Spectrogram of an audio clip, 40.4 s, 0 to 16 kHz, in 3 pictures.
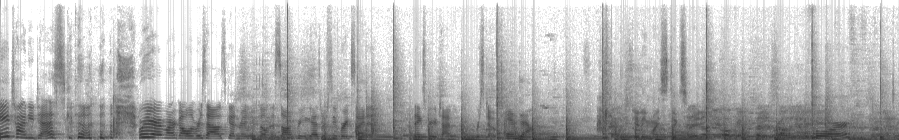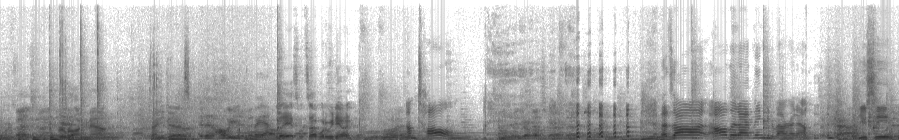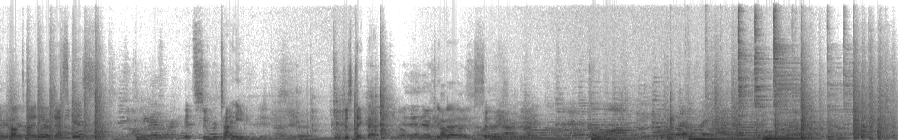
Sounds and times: Music: 3.1 - 40.4.

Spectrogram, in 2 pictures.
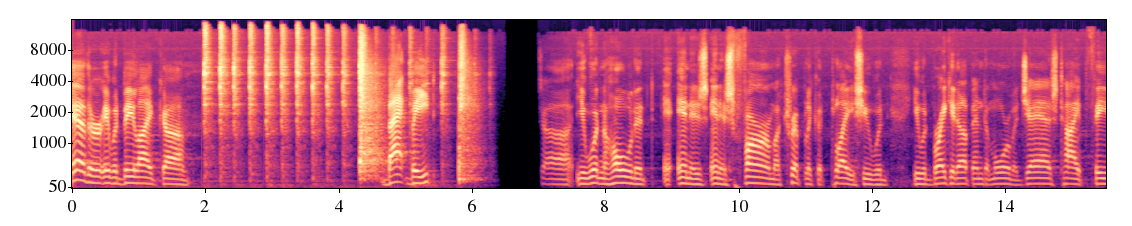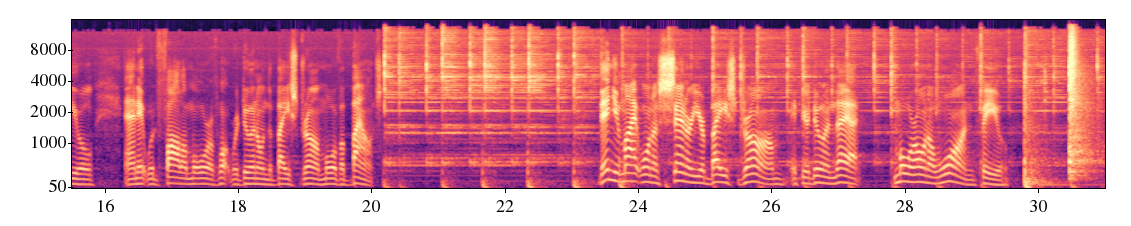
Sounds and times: Speech: 0.0 - 1.8, 4.7 - 5.4, 7.0 - 20.2, 23.4 - 29.6
Drum: 2.0 - 6.4, 20.2 - 31.0
Drum kit: 2.0 - 6.4, 20.2 - 31.0.

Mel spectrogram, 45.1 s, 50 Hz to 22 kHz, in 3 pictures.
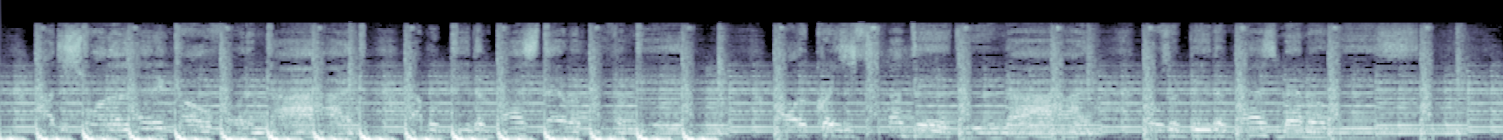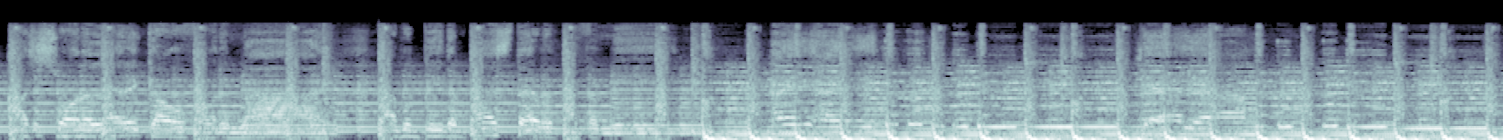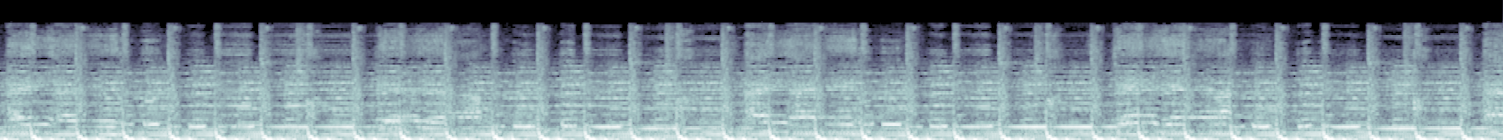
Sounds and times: Dance music: 0.0 - 45.0.

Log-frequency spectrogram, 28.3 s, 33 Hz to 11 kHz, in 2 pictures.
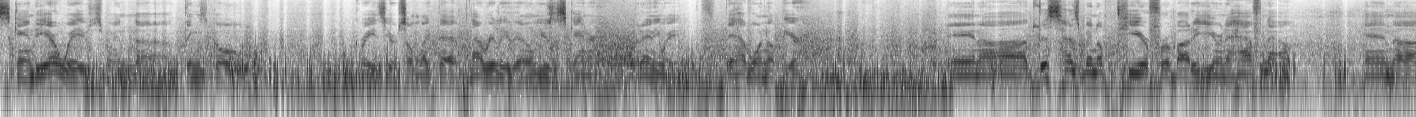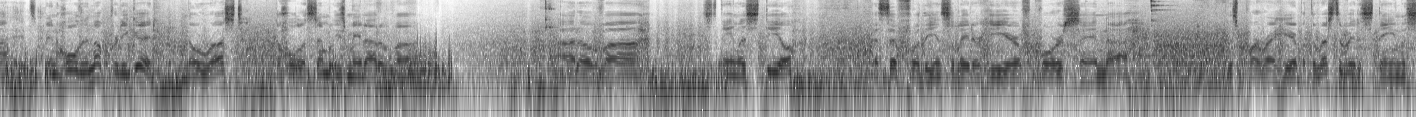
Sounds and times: Wind: 0.0 - 28.3.

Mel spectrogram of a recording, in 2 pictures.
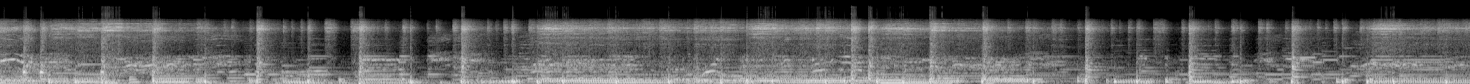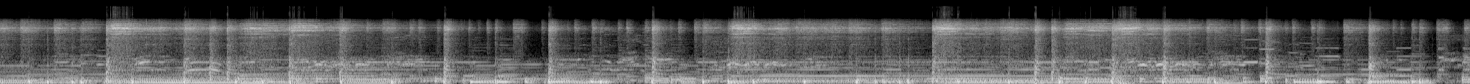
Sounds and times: Jazz: 0.0 - 29.4
Rhythm and blues: 0.0 - 29.4.

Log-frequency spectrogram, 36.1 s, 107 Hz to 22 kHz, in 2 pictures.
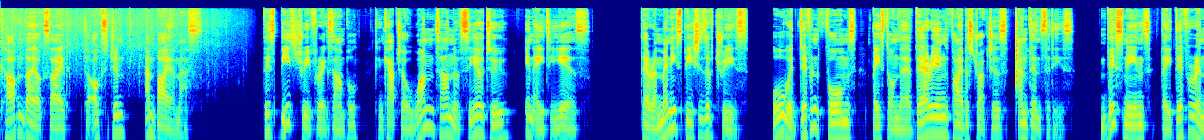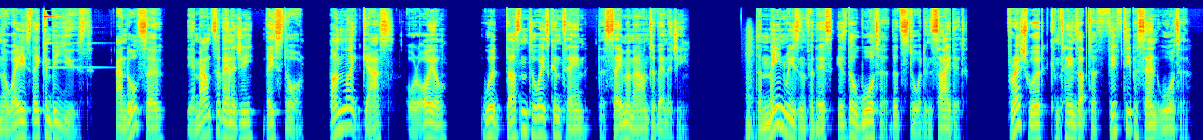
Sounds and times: Speech: 0.0 - 3.0, 4.0 - 8.9, 9.6 - 28.4, 29.4 - 32.6, 33.2 - 36.0.

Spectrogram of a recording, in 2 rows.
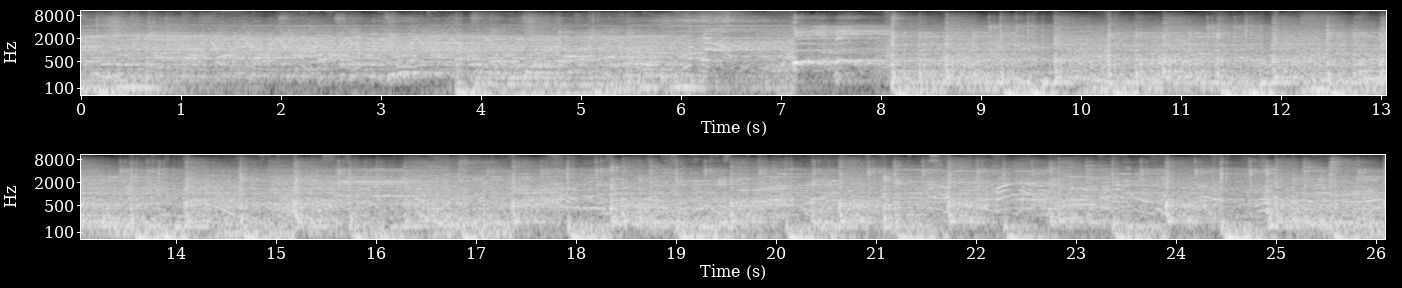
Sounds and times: Speech: 0.0 - 8.1, 16.8 - 26.0
Music: 0.0 - 26.0.

